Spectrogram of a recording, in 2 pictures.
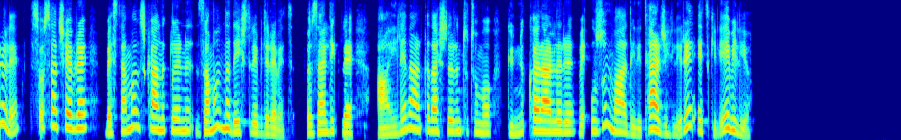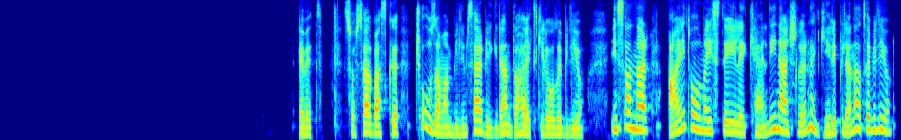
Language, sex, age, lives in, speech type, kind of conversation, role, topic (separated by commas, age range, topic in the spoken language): Turkish, female, 40-44, Portugal, read, expert-assistant, expert, Tarımda genetiği değiştirilmiş ürünler hakkındaki toplumsal algılar neden kültürden kültüre değişiyor sizce?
